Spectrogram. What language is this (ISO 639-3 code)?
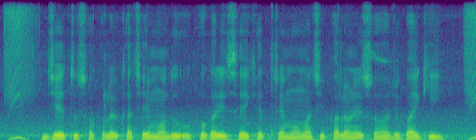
ben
